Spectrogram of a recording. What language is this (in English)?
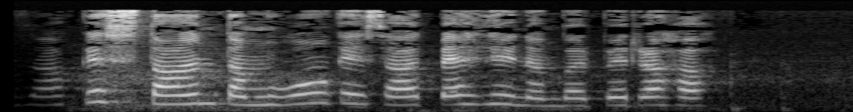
Urdu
